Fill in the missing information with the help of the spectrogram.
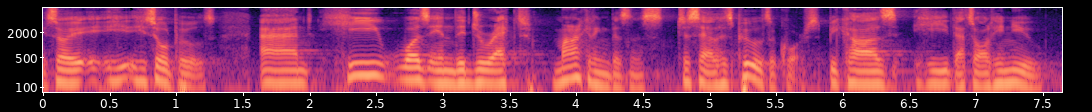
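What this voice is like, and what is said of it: Irish accent. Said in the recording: “my Irish accent when I pronounce pool”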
